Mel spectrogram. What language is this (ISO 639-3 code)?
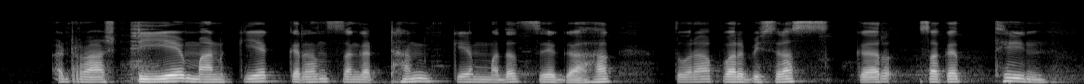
mag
